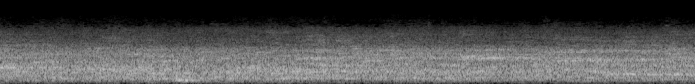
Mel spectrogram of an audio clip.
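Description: A large crowd chatters and cheers, echoing through a big indoor hall.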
